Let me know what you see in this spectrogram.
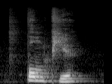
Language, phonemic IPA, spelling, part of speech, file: Dutch, /ˈpɔmpjə/, pompje, noun, Nl-pompje.ogg
- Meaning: diminutive of pomp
